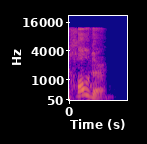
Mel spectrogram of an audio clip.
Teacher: Normally, we cancel the H.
